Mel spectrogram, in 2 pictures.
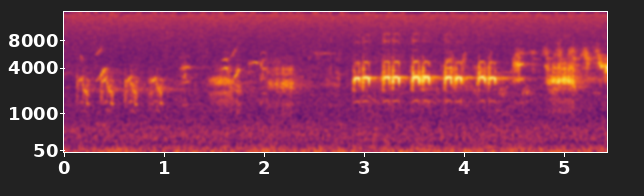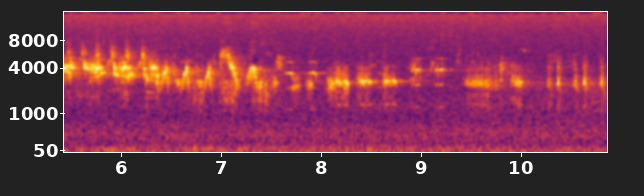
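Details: Many great reed warblers singing at Ema-Joe Suursoo Natural Reserve on Lake Peipus, recorded with Zoom F6 and Sennheiser MKH 8040; rapid harsh chatter mixed with a brief run of high, pure repeated notes, over low background rumble.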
